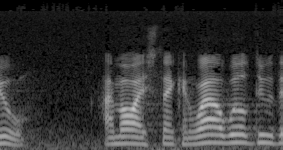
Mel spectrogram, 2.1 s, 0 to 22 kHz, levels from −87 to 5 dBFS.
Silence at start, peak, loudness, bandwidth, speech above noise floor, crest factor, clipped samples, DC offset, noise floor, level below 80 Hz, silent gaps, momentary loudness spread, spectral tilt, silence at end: 0 s; -8 dBFS; -26 LUFS; over 20 kHz; 25 dB; 20 dB; under 0.1%; under 0.1%; -52 dBFS; -58 dBFS; none; 11 LU; -5 dB/octave; 0 s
